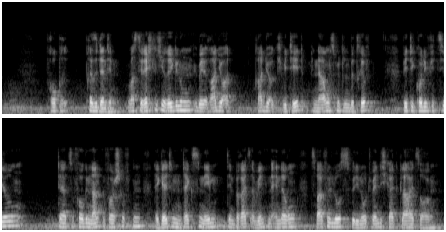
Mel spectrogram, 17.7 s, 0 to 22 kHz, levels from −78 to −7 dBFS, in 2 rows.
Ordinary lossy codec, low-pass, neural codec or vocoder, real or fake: none; 7.2 kHz; none; real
